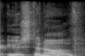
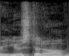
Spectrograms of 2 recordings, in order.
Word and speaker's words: Ustinov: Peter Ustinov, or Ustinov, depending how you want to pronounce it, who is in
